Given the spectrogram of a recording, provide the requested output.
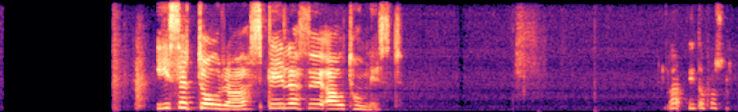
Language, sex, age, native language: Icelandic, female, 12, Icelandic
